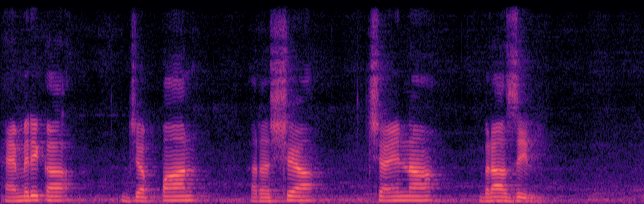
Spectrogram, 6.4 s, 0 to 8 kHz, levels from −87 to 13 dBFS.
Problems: none marked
